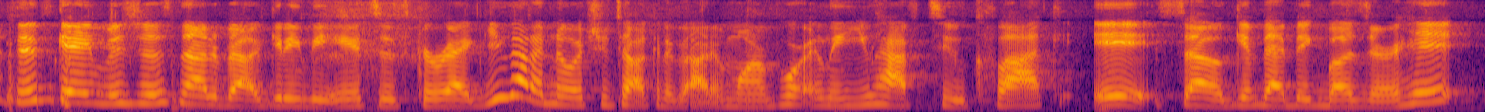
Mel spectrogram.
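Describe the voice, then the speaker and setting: A woman's voice: medium pitch, quick pace, few pauses. A woman hosting a game show with casual banter between scripted questions.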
